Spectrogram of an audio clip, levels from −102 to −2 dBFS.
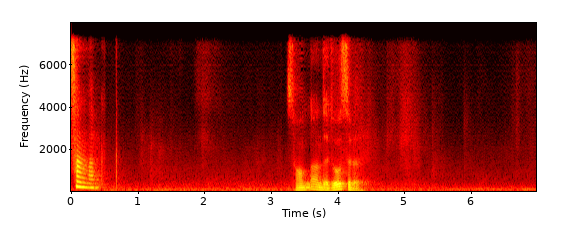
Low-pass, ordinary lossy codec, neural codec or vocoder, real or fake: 7.2 kHz; none; codec, 24 kHz, 0.9 kbps, WavTokenizer, large speech release; fake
